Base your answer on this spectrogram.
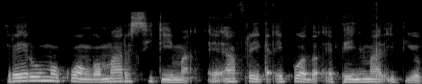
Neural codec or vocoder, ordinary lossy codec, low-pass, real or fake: none; Opus, 16 kbps; 19.8 kHz; real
